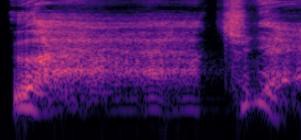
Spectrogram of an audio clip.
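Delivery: slow, high cry while falling; a hammed-up plunging cry; mock falling scream. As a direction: play the terrified fall. Man falling off a cliff.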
